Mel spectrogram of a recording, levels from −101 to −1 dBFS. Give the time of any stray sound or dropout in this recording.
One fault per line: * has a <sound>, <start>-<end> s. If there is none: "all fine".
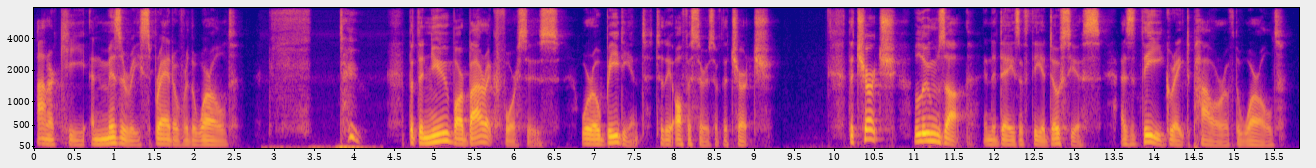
* has a breath, 2.8-4.4 s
